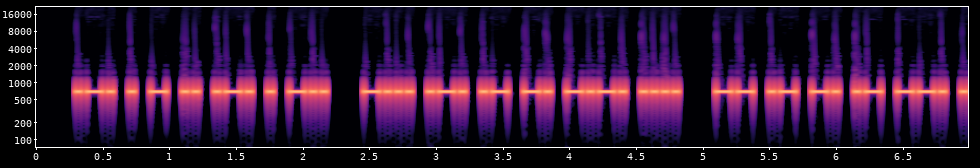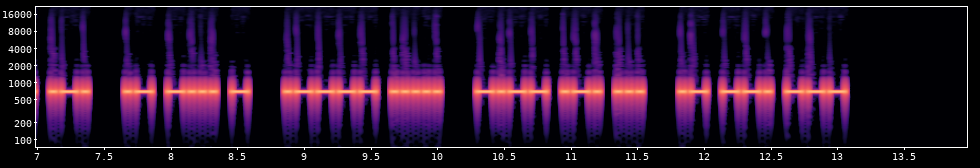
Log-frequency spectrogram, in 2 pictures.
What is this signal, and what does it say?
Morse code, heard as a keyed tone, about 32 wpm, 700 Hz. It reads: RETIRED BRANCH MANAGER ABT 15 YRS AGO
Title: Practice QSO - Exchange 3 - More Info - 30wpm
